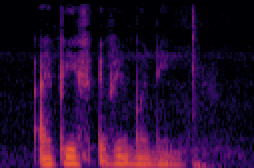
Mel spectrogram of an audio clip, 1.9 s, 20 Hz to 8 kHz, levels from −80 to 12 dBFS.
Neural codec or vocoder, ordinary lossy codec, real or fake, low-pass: none; MP3, 32 kbps; real; 7.2 kHz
